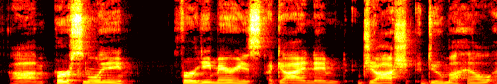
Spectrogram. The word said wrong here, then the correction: Duhamel: Am I pronouncing that right, Anthony? – No, no, no. Josh Duhamel. It's just it, it's just Josh Dumel.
